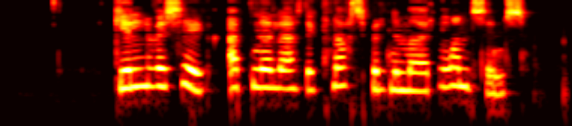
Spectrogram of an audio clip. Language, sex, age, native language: Icelandic, female, 16, Latvian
